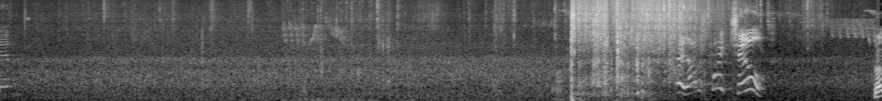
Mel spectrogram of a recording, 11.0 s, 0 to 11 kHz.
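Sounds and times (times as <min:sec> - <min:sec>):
bike rolling over dirt: 0:03.0 - 0:10.4
mountain bike landing thud: 0:06.9 - 0:09.2.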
